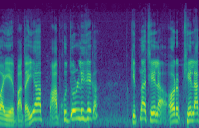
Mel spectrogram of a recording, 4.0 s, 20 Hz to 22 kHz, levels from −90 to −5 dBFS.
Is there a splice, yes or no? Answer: no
